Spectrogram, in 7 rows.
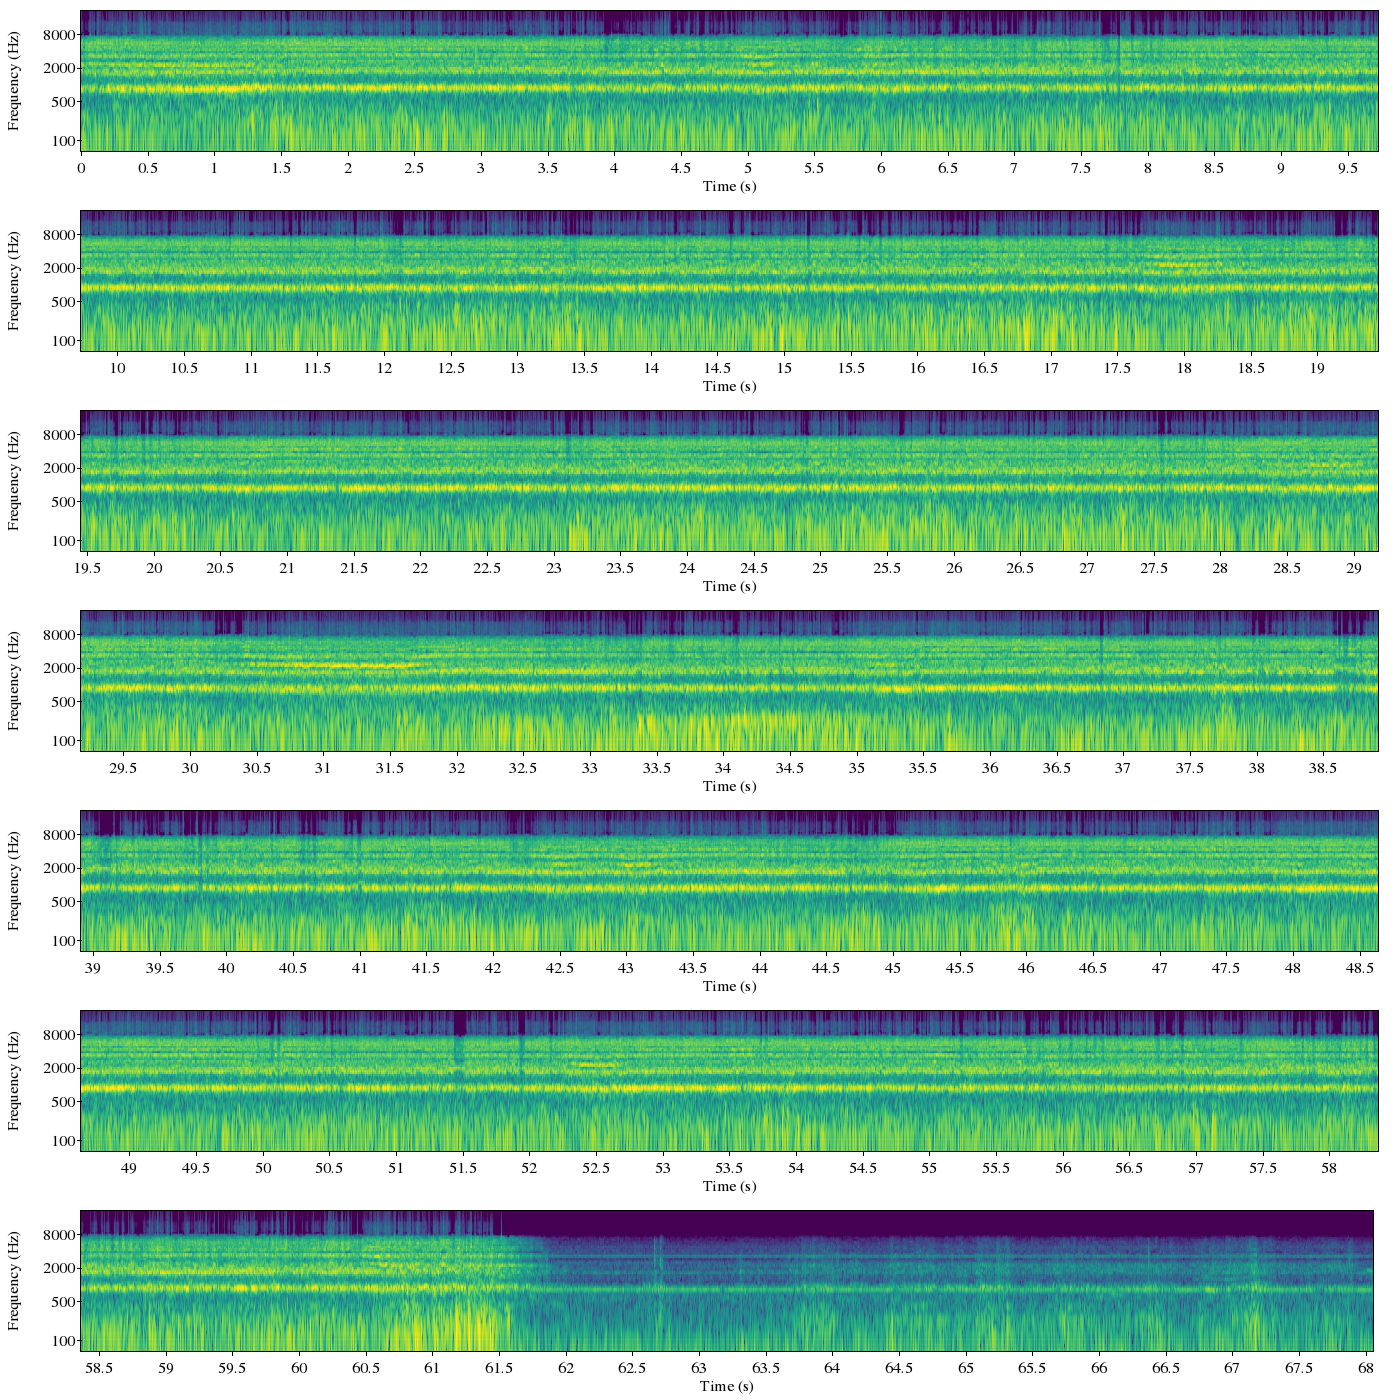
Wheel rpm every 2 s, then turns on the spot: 220, 230, 230, 230, 230, 230, 230, 230, 230, 230, 230, 230, 230, 230, 230, 220, 230, 230, 230, 230, 230, 220, 230, 230, 230, 240, 230, 230, 230, 230, 170, 0, 20, 20.
64-68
